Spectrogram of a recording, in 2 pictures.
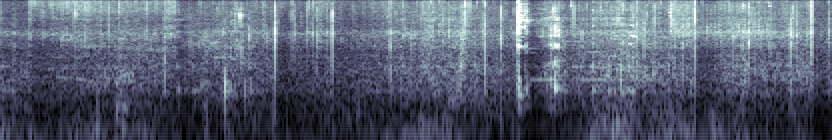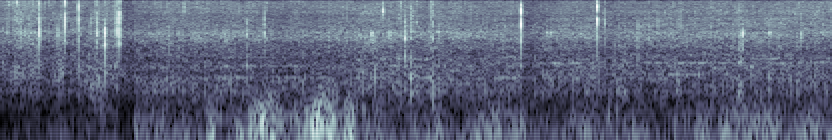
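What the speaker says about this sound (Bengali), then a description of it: "এইগুলোও ভাজা হয়ে গেল, তুলে নেব এবার।" Drumstick flower fritters frying in hot oil give a steady, dense sizzle with occasional louder crackles and pops, close and continuous throughout, with no voices.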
